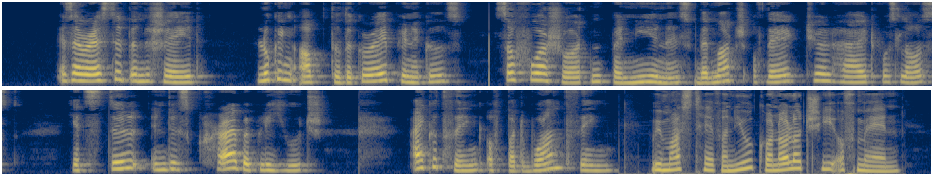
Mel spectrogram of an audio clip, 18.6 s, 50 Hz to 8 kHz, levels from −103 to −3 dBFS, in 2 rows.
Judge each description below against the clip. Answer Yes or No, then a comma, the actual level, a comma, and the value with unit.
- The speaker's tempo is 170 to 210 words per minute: No, average, 140 wpm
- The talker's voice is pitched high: Yes, high, 205 Hz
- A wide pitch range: No, average, 3.6 semitones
